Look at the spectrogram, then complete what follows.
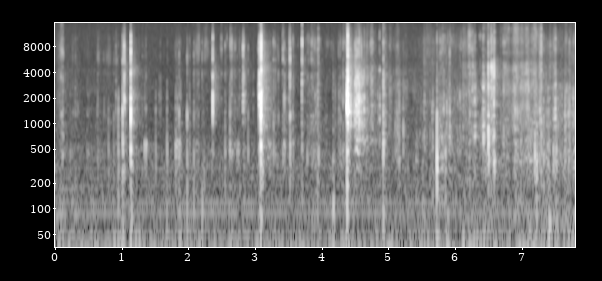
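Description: Cardboard doll box being worked open by hand: scattered scrapes, clicks and rustles of the packaging, the loudest about three and four and a half seconds in. The box is a tight fit and resists opening.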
